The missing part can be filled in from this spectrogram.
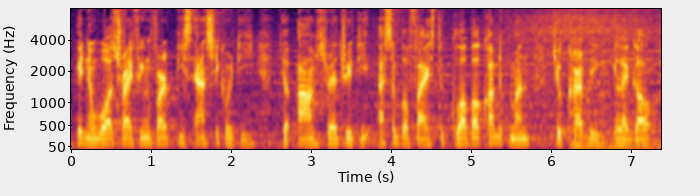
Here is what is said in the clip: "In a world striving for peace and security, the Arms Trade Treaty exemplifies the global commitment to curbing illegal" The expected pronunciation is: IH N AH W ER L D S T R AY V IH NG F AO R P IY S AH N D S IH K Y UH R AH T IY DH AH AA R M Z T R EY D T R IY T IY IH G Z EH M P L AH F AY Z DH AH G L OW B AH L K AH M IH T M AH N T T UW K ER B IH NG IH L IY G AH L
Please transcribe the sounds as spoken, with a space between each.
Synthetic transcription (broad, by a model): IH N AH W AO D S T R AY F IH NG F AO R P IY S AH N S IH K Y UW R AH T IY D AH AA M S R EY T R IY T IY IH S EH M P L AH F AY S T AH G L OW B AH L K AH M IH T M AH N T T UW K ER B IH NG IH L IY G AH L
